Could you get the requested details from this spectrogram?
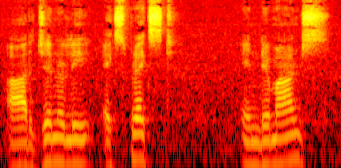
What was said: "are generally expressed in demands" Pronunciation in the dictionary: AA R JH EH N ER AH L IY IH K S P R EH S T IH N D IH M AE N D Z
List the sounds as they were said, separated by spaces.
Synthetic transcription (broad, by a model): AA R JH EH N ER AH L IY IH K S P R EH S T IH N D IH M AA N D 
